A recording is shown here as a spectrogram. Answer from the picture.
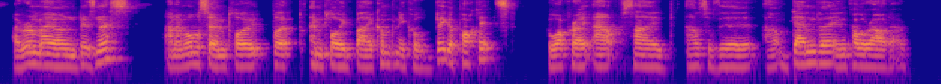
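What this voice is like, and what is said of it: English accent. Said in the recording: “as you can hear from my accent, I am not an American. I am English”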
